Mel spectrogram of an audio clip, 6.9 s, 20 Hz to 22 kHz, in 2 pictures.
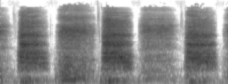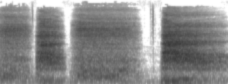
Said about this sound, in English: let's take 5 deep breaths together," I said. "Breathe 5 times.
